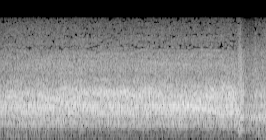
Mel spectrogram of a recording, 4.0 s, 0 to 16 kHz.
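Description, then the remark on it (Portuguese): A huge stadium crowd roars in celebration of Diego Galván's diving-header goal from a Verón cross, making it 1–0 in a match against Gimnasia, a steady, loud wall of cheering and shouting that holds for several seconds before briefly dipping near the end. “Como vemos, Galván aparece muy solo, no tenía marca, picó y el centro milimétrico de Verón puso el 1 a 0, así lo gritó la gente.”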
